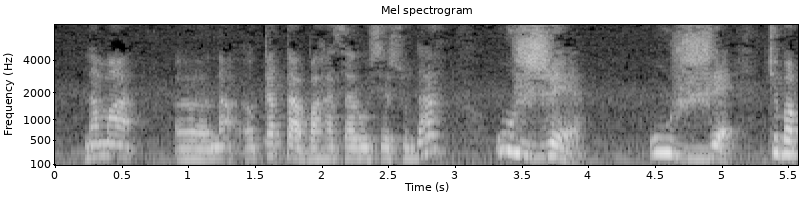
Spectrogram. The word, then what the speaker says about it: уже: Я уже знаю это правило. Я уже, di sana ada huruf J, bukan Z, bukan UZ, harus я уже знаю это правило.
